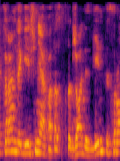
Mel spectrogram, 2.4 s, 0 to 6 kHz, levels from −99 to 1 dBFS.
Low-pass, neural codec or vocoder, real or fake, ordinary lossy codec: 5.4 kHz; none; real; AAC, 24 kbps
